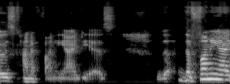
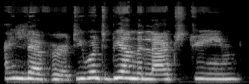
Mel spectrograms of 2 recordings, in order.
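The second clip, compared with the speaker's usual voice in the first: high, louder cooing; adoring pet talk; 5 semitones higher, 4 dB louder than usual. Real, not acted. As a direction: coax a pet sweetly in a raised voice. Coos at her beloved animal.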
